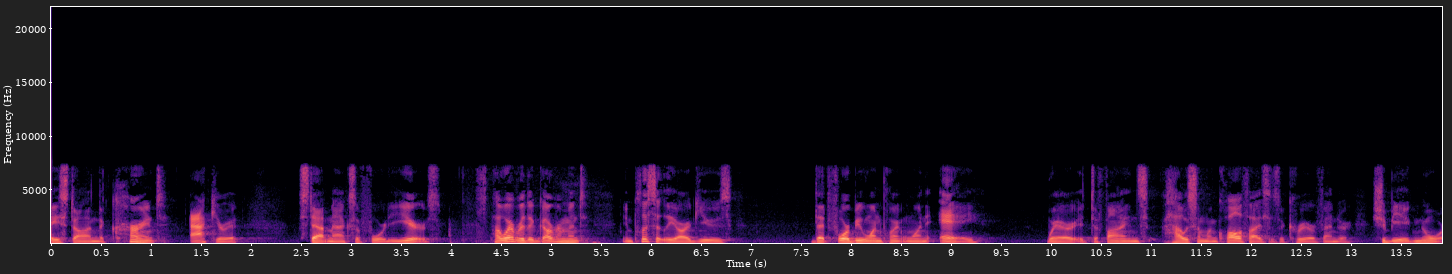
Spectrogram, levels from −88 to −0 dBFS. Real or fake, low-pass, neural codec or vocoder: real; 7.2 kHz; none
